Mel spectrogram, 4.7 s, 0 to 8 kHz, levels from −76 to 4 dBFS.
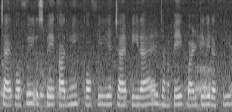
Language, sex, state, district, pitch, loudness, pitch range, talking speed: Hindi, female, Delhi, New Delhi, 210 Hz, -15 LUFS, 205-220 Hz, 205 wpm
